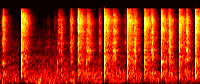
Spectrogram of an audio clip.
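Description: Plastic clicks and clacks from a Nerf Maverick toy blaster being handled and worked: about a dozen sharp clicks, irregularly spaced and coming faster in the second half.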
